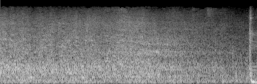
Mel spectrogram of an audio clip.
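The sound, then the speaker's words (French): A TGV high-speed train rushes along with a loud, steady roaring rumble and a fast wheel clatter on the track, keeping an even level for over two seconds before easing slightly, then ending with a brief sharp click. “Le TGV, il va enfin s'arrêter.”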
